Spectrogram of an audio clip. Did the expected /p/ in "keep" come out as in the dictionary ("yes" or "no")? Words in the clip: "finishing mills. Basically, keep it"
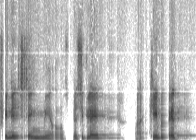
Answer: no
